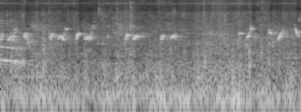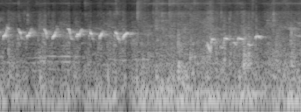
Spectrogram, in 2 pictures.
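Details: Female sooty-headed bulbul calling continuously. Separate chips speed into a fast, even rattling trill of about a dozen notes, then slow to a few scattered chips over faint hiss.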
